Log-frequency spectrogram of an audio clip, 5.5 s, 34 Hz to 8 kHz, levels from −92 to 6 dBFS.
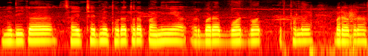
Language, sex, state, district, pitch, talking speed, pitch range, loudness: Hindi, male, Assam, Sonitpur, 145 Hz, 195 wpm, 145-150 Hz, -16 LUFS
